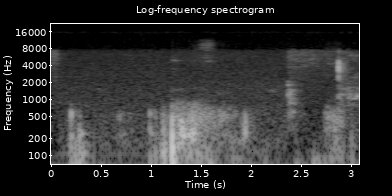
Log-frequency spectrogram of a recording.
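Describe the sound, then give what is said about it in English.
A cat named Cosmo purring in low, rough rumbling bursts that swell and fade unevenly, with brief quiet gaps between them and no voices. “Somebody was purring. Oh, yeah. Now we can hear it.”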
